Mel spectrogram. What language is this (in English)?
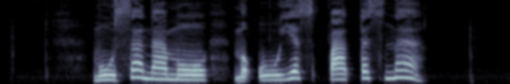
Taroko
